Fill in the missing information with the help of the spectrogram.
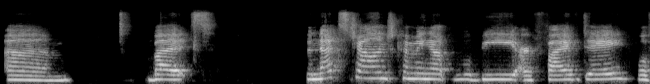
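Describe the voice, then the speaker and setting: A woman with a fairly high voice leads a relaxed team meeting as its coach. She talks in a loose, chatty way, full of fillers and false starts. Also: low-quality recording. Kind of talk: casual team meeting talk.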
